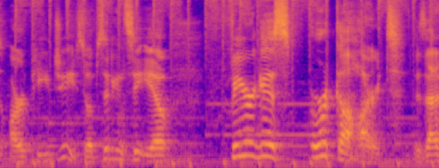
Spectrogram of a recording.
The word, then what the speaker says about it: Urquhart: So Obsidian CEO Fergus Urquhart.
